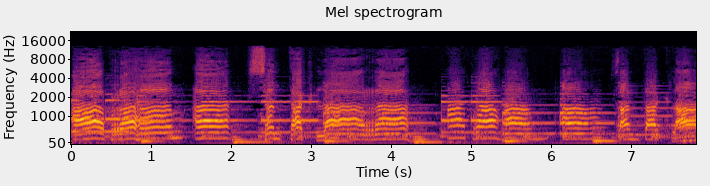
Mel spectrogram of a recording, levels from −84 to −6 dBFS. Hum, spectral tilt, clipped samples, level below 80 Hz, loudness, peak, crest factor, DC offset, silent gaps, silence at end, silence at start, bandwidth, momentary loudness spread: none; -4.5 dB/octave; under 0.1%; -46 dBFS; -23 LUFS; -8 dBFS; 14 dB; under 0.1%; none; 0 s; 0 s; 13 kHz; 9 LU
